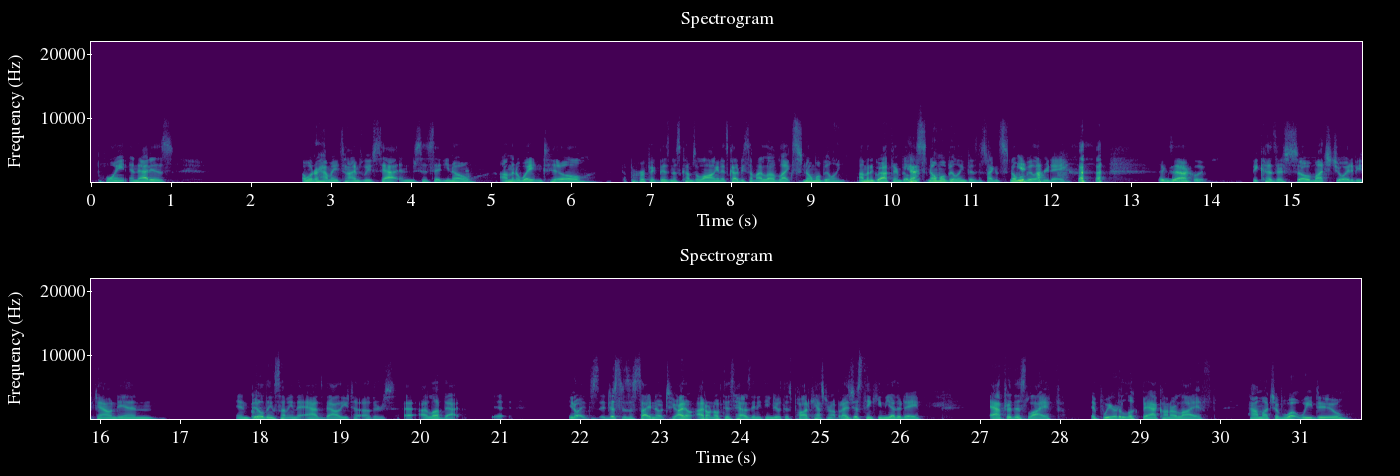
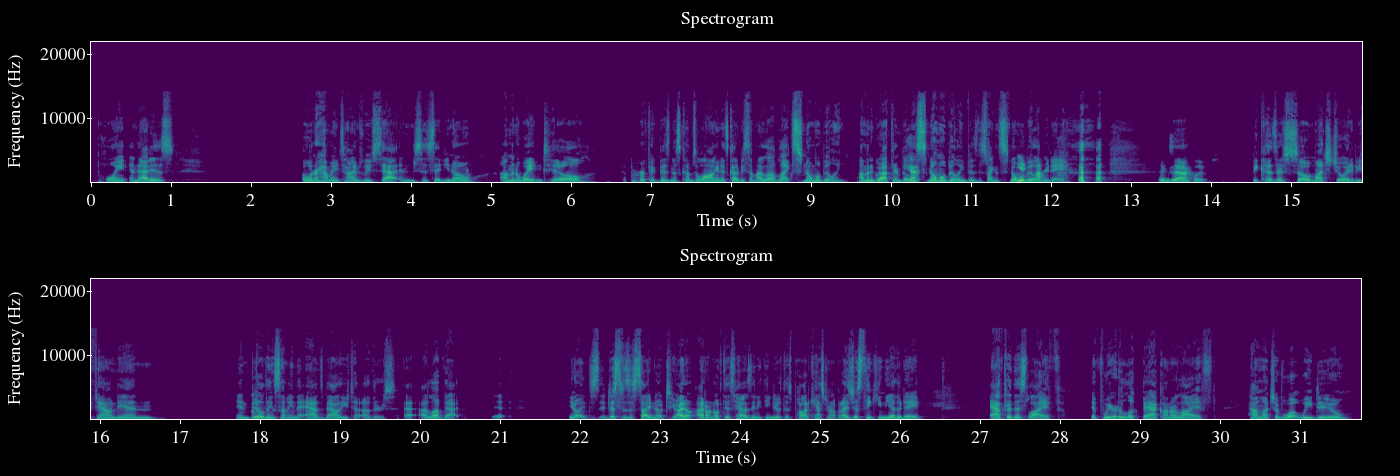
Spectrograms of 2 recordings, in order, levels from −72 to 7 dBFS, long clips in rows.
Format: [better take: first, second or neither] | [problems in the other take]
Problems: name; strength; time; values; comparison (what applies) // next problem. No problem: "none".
second | muffled; slightly; fading above 2.5 kHz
